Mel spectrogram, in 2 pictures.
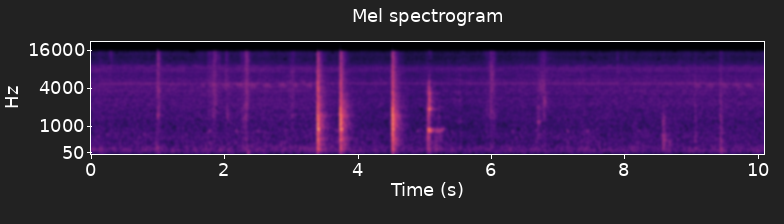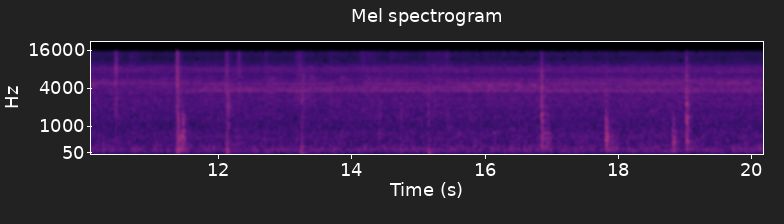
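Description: Bamboo poles knock and clack together.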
